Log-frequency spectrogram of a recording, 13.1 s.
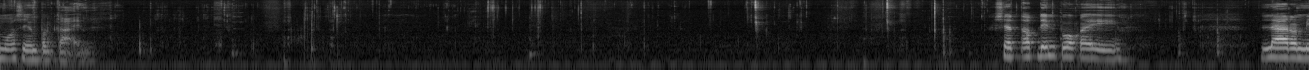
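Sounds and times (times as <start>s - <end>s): faint chewing: 1.0s - 10.0s, 11.4s - 12.4s.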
